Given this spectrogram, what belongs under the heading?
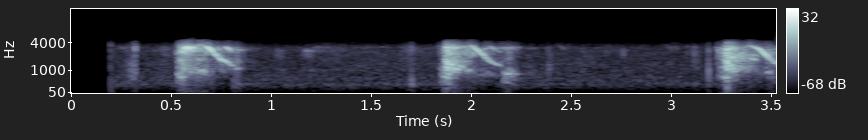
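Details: Three short, high-pitched coughs about a second apart, each followed by a brief whimpering cry; an infant (baby) coughing.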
